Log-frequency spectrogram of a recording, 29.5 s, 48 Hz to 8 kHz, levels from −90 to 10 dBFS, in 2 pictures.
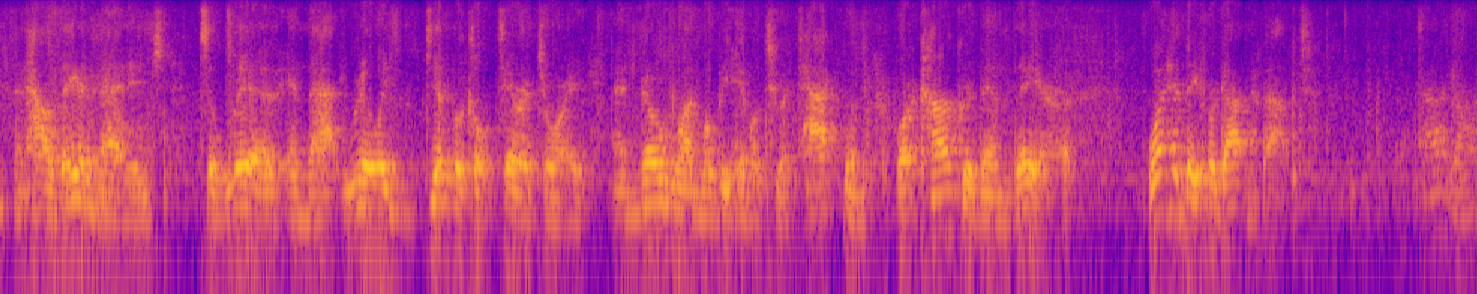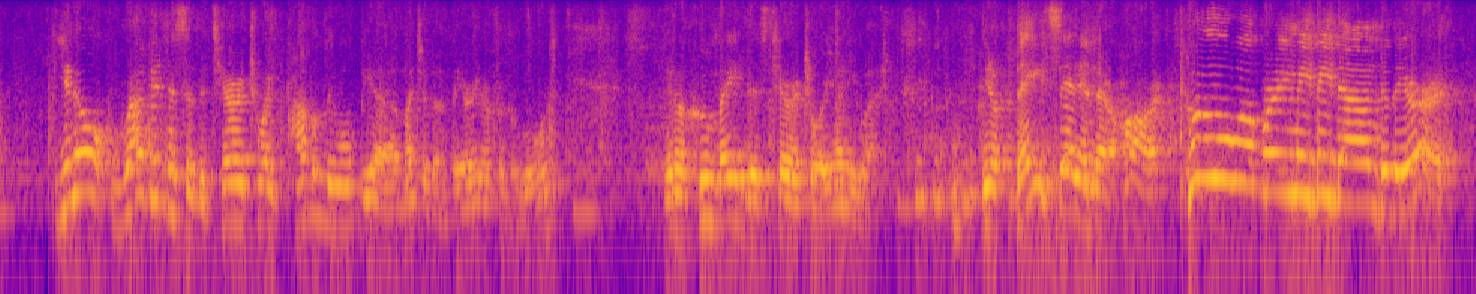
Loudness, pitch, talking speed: -13 LUFS, 335 Hz, 145 wpm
